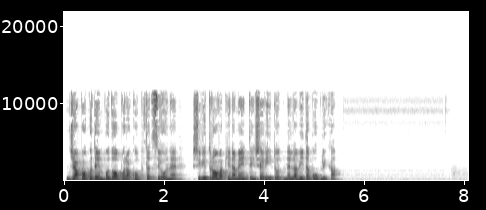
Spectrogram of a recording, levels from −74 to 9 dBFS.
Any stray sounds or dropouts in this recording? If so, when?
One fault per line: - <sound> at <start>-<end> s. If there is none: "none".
none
